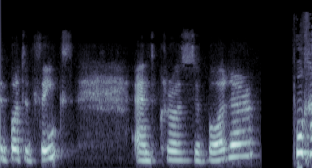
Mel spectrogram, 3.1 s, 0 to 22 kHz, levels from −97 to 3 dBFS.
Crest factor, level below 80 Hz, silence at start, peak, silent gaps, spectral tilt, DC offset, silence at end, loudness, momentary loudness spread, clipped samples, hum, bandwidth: 18 dB; -62 dBFS; 0 s; -4 dBFS; 2.61-2.92 s; -6 dB/octave; under 0.1%; 0 s; -23 LUFS; 18 LU; under 0.1%; none; 9.6 kHz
